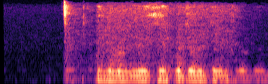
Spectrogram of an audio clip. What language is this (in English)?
Bangla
